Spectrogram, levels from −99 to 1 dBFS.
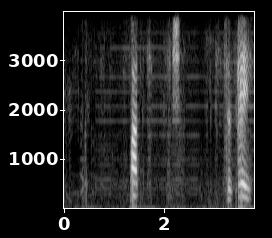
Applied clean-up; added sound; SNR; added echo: neural separator model SepFormer WHAM!.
